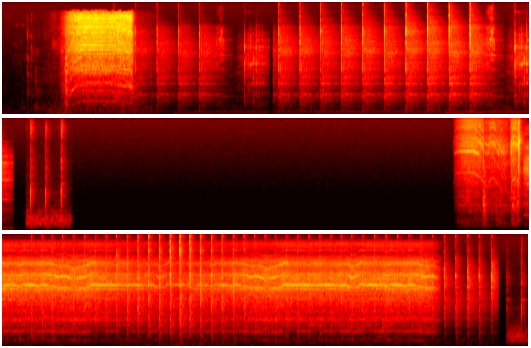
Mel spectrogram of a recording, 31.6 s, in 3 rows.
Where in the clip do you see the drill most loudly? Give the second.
2 s.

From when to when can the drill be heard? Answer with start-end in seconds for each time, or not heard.
0.4-2.7, 19.6-29.9.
